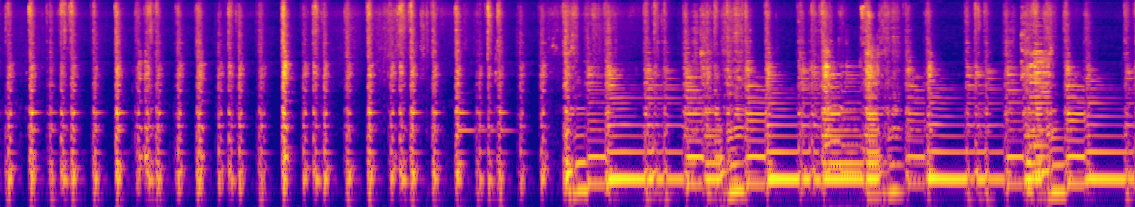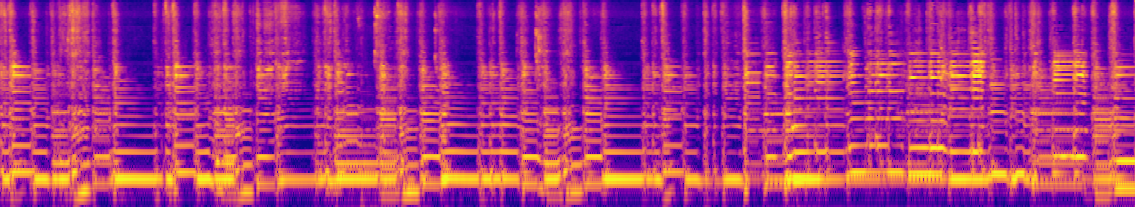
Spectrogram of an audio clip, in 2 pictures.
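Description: Electric guitar played solo. It opens with about seven seconds of short, choppy picked notes with gaps between them, then breaks into a continuous run of sustained notes and riffs.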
